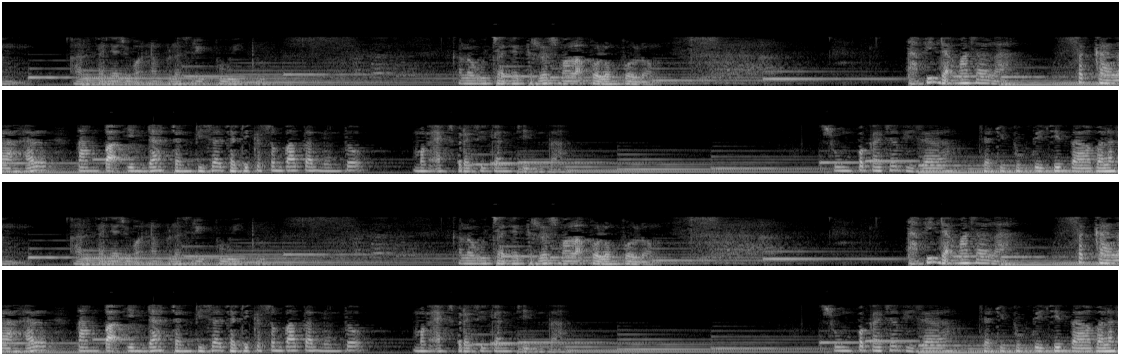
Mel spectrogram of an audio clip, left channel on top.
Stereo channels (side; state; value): both; identical; correlation 1.00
